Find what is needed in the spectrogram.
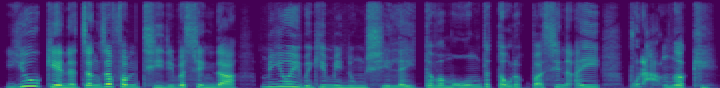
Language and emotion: Manipuri, angry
